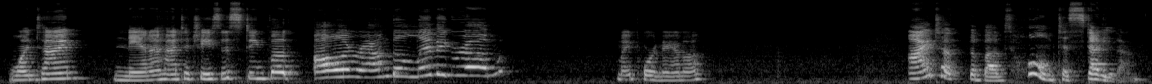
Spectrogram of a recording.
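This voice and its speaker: Woman, children's read-aloud, high-pitched, lively swooping intonation, teacherly, prompting young listeners. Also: slow, long pauses, poor audio. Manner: expressive, exclamatory, coaxing children to respond.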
